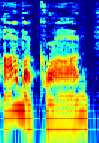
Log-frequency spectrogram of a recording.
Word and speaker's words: omicron: Then you've got, so you got O-P-R-S-T-U. The O looks like our O. That's an Omicron. It's pronounced ah.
